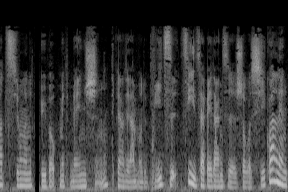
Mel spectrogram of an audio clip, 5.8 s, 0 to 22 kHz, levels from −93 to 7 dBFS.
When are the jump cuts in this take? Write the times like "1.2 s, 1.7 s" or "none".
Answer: 1.1 s, 2.3 s

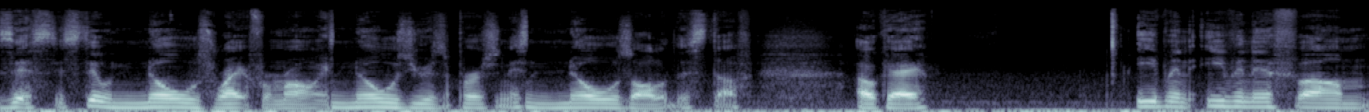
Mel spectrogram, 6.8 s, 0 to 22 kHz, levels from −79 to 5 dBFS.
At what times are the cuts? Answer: 1.7 s, 2.6 s

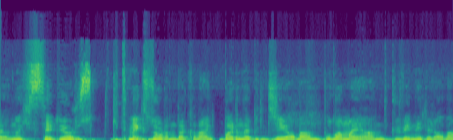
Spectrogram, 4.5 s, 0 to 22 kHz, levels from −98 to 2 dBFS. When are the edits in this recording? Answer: 1.0 s, 2.1 s

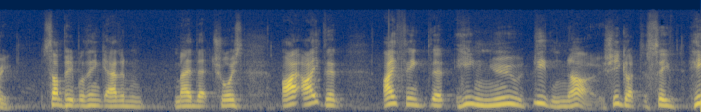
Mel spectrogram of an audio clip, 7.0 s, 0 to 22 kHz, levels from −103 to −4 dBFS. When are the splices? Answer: 3.2 s, 5.3 s

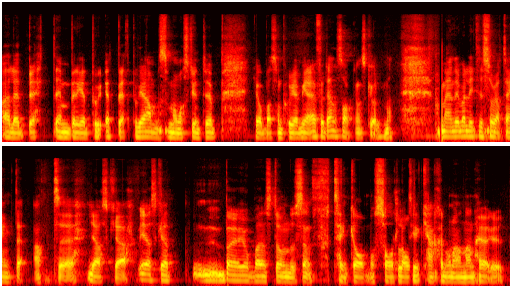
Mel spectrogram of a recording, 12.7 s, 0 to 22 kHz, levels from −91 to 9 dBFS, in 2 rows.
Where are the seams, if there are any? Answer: 8.0 s, 11.4 s

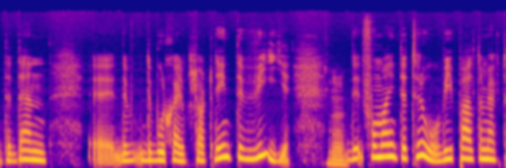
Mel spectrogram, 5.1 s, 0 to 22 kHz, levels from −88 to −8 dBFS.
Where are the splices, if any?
1.6 s, 2.1 s, 3.6 s

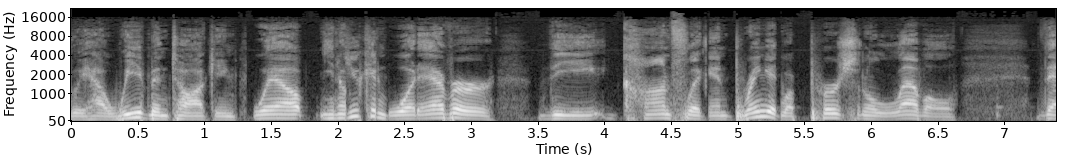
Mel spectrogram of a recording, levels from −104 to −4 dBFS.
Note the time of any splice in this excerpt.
1.3 s, 2.1 s, 2.4 s, 4.1 s, 4.8 s, 5.3 s

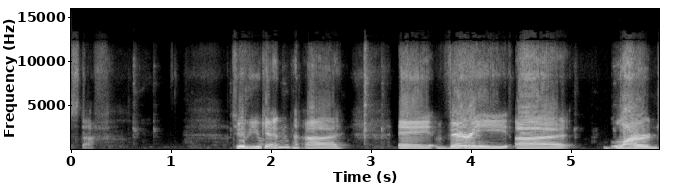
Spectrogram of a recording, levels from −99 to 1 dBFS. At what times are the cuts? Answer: 1.6 s, 1.9 s

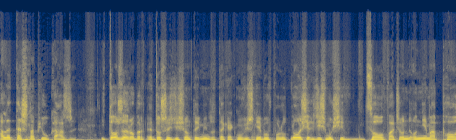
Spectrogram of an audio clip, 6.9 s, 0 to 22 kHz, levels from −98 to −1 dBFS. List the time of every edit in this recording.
2.2 s, 4.3 s

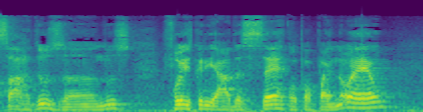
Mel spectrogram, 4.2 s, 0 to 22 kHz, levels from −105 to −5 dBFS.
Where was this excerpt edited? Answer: 1.9 s, 2.9 s

